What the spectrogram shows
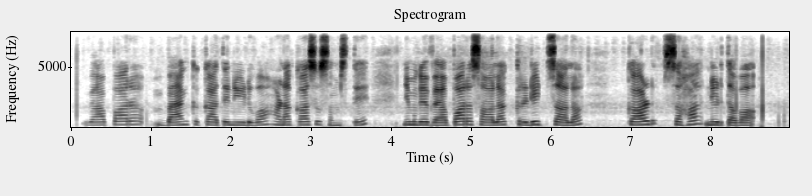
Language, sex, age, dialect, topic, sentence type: Kannada, female, 18-24, Central, banking, statement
